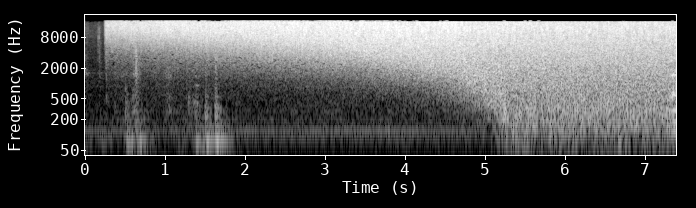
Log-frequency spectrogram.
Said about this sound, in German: immer noch ein leichtes Gewitter drin.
